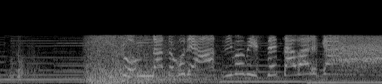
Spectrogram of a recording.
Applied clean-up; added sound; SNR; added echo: none; none; none; none.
